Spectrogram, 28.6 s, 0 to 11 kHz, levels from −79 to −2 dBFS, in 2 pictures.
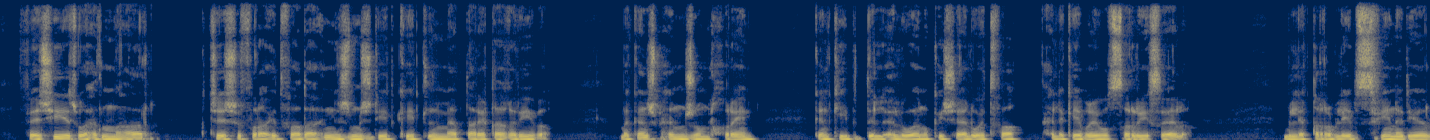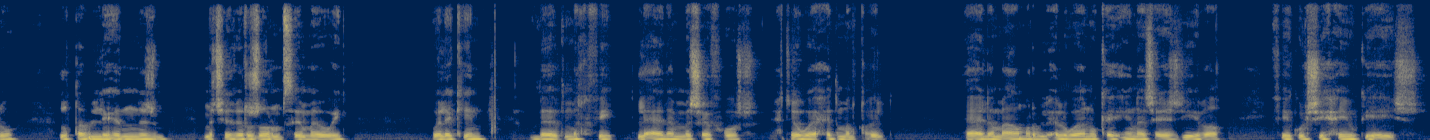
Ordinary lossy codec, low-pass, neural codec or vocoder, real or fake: none; none; none; real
